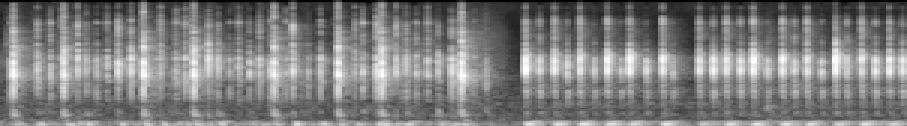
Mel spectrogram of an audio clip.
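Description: Rapid clacky keystrokes on a Fragment TKL plateless mechanical keyboard, a close, even stream of crisp taps with one short pause midway.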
